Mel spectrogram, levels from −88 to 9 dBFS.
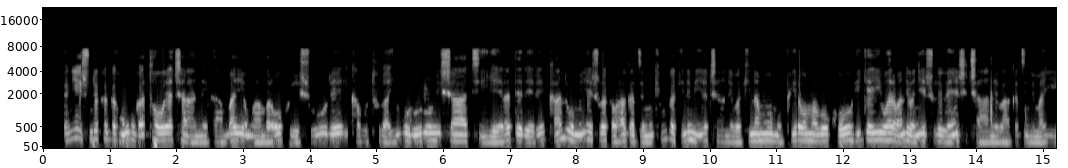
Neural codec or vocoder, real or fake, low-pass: none; real; 7.2 kHz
